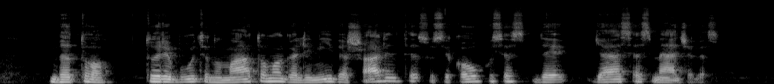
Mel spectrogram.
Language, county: Lithuanian, Šiauliai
